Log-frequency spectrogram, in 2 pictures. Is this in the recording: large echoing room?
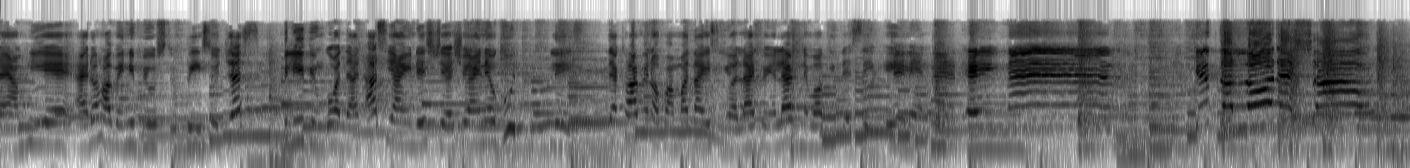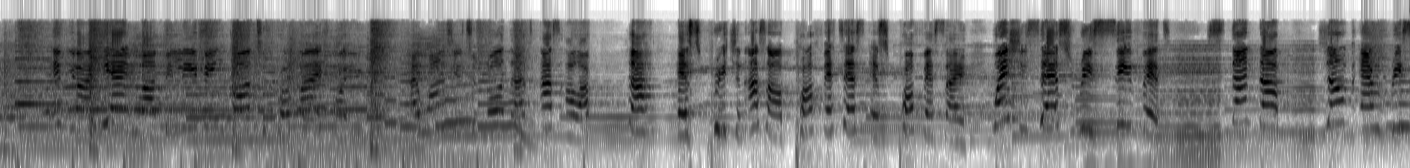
yes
